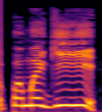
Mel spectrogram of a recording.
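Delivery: high desperate plea; high frightened cry for help. Acted. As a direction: call for help in panic. Boy begging for help.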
